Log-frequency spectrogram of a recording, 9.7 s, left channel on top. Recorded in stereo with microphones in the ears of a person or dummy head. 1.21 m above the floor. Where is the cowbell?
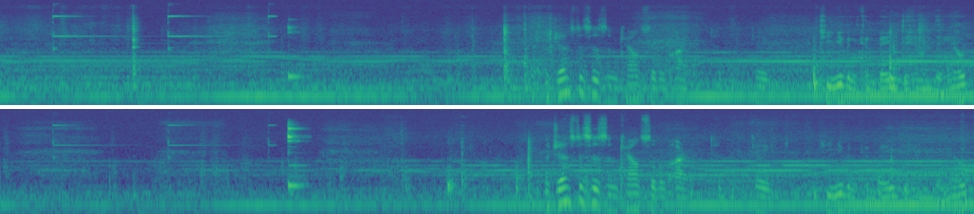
65° right (ahead or behind).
